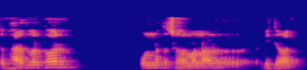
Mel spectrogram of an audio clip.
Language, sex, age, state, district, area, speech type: Assamese, male, 30-45, Assam, Goalpara, urban, spontaneous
